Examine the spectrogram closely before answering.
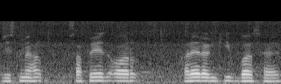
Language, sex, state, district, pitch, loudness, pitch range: Hindi, male, Chhattisgarh, Raipur, 160 Hz, -15 LUFS, 150-165 Hz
